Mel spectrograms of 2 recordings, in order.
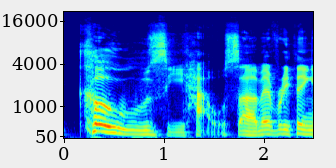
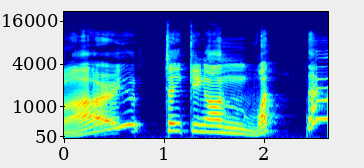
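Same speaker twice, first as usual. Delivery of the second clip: startled father; 10 semitones higher, 3 dB louder than usual. Acted. Father surprised by her plan.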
